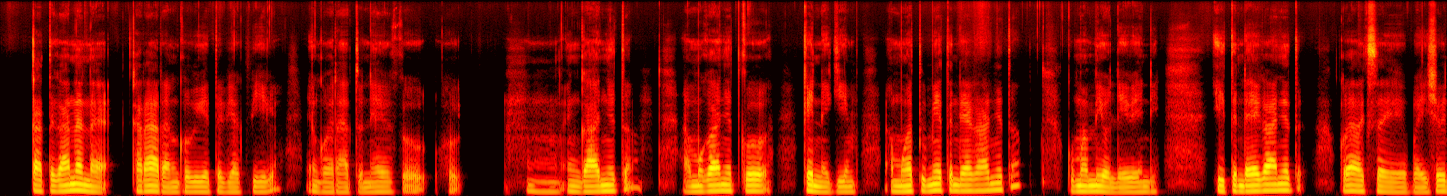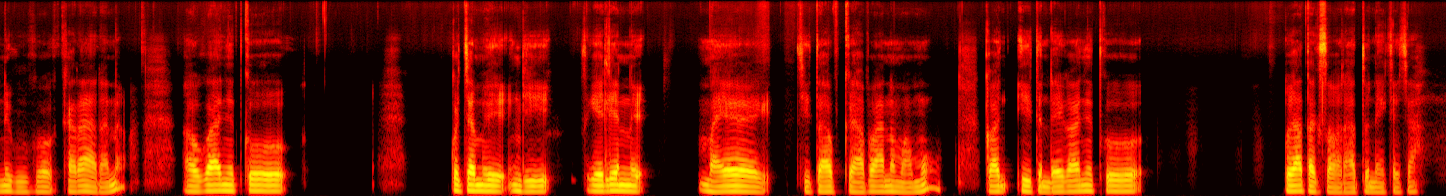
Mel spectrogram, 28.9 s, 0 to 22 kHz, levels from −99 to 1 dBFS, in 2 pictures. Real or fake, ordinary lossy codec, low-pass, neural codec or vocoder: real; none; none; none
